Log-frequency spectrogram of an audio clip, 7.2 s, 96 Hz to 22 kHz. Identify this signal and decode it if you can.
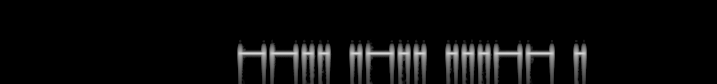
Morse code, heard as a keyed tone, about 16 wpm, 700 Hz. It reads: ZL3E
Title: DXCC-100 Call Signs - 4 Characters - Repeated 3x - 15wpm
